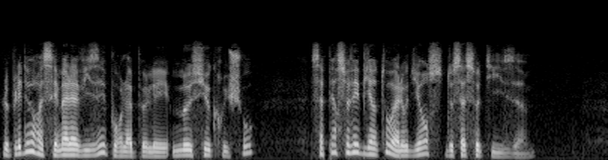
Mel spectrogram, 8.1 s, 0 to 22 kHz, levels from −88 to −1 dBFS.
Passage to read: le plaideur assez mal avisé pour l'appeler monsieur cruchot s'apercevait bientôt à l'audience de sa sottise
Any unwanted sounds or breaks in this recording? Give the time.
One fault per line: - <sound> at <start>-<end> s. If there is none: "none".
none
